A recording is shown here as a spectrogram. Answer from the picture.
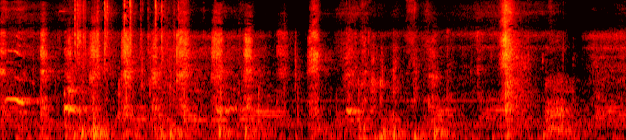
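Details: Two baby Yorkshire Terrier puppies, offspring of a silkie-coated Yorkie named Vern, indoors; short high squeaky whimpers and soft yelps come in quick bursts, with faint handling noises and rustling around them.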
